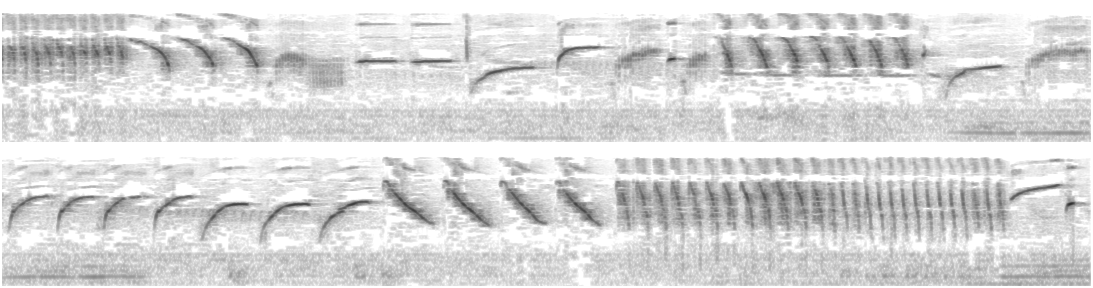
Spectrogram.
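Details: Canary in lively full song with long rolls: fast high trills, chains of rising whistled sweeps, and dense buzzy rolled phrases, shifting quickly from one phrase to the next, with a faint low hum partway through.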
